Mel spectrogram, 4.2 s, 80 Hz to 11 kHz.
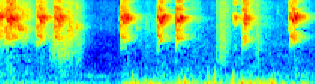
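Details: Lovebirds in an aviary, recorded 22 August 2023: sharp, high, buzzy chirps in bursts of two to four, a short pause, then a busier run of overlapping calls, with low rumbling background noise.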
